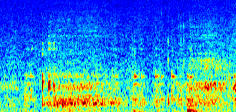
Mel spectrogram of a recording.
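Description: Faint handling sounds of hands patting and smoothing loose synthetic fibres laid on a wooden shelf, with a light click about half a second in.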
